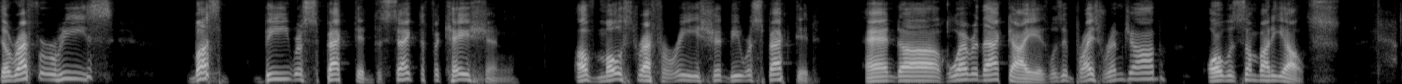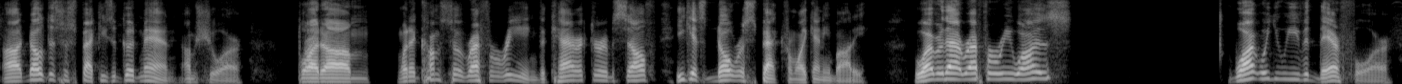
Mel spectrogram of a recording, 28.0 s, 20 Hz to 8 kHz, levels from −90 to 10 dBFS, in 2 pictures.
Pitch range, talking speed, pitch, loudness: 140-190 Hz, 135 wpm, 165 Hz, -25 LUFS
